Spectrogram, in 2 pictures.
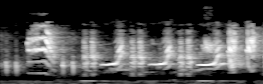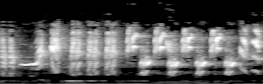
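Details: Icterine warbler in dense, continuous song: chattering high phrases, rising whistled slurs and rapid repeated notes. The phrases shift quickly, with a soft low rumble in the background.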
